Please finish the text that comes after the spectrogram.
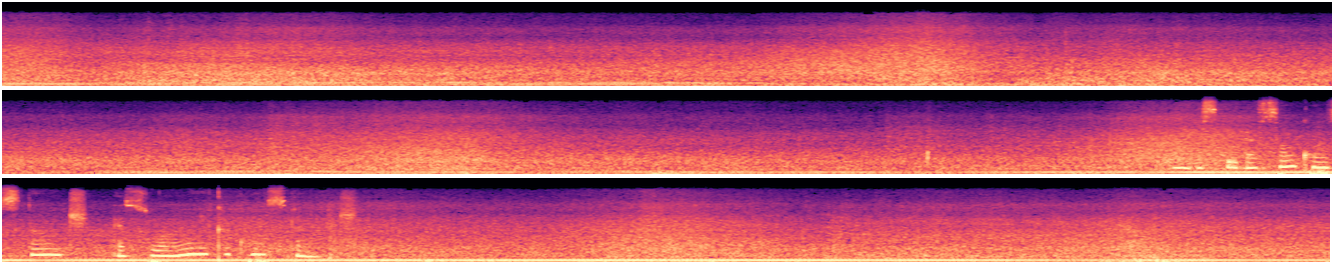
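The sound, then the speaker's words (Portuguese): Soft, steady wash of ocean surf rising and falling in slow swells beneath a calm voice speaking, with the waves forming a continuous, gentle background throughout. “Neste momento, foque apenas em sua respiração e nas ondas que vêm e que vão.”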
